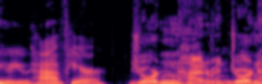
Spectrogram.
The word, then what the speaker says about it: Heiderman: I don't really care how you say it, but Heiderman, yeah.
